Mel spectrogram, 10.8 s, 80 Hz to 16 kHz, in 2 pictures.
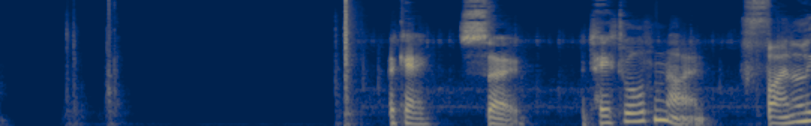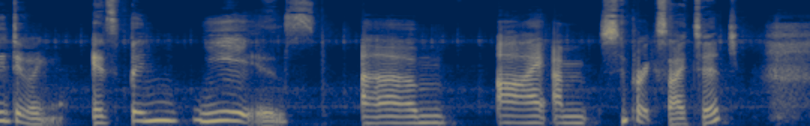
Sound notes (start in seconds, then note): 5.0 tape recorder clicks on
